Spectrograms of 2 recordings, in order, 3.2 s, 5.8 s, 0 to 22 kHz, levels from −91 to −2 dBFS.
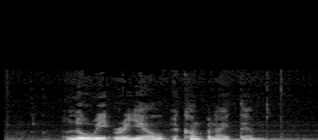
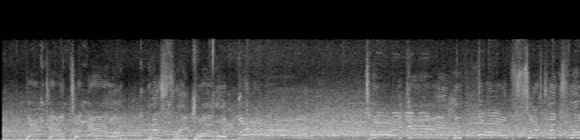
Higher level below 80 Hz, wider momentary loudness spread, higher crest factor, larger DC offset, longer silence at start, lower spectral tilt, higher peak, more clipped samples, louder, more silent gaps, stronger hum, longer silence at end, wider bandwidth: second, -56 dBFS vs -34 dBFS; first, 20 LU vs 2 LU; about the same, 18 dB vs 14 dB; neither; first, 0.65 s vs 0 s; first, -10.5 dB/octave vs -3.5 dB/octave; about the same, -6 dBFS vs -8 dBFS; neither; about the same, -22 LUFS vs -22 LUFS; neither; neither; first, 0.55 s vs 0 s; second, 5.8 kHz vs 16 kHz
